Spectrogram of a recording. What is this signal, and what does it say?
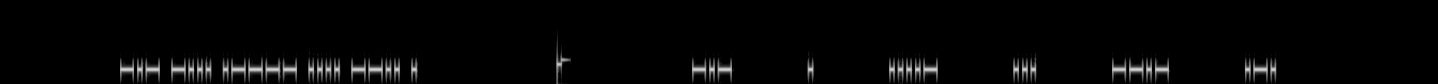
Morse code, heard as a keyed tone, about 28 wpm, spaced as for 14 wpm, 700 Hz. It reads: KB1HZE KE4SQR
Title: USA Call Signs - 6 Characters - 6x Character Spacing - 28wpm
